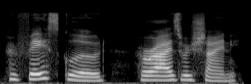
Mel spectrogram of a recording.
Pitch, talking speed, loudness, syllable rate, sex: 200 Hz, 165 wpm, -17 LUFS, 5.2 syllables/s, female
